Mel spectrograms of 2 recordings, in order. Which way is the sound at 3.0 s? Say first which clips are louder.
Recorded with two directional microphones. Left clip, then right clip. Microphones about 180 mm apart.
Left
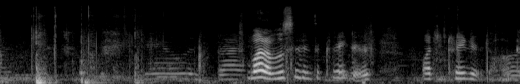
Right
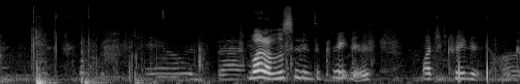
Right 1 dB; 25° right (ahead or behind).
